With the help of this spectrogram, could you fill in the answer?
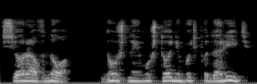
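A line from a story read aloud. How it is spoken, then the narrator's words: Whisper. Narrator (Russian): прошептал президент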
